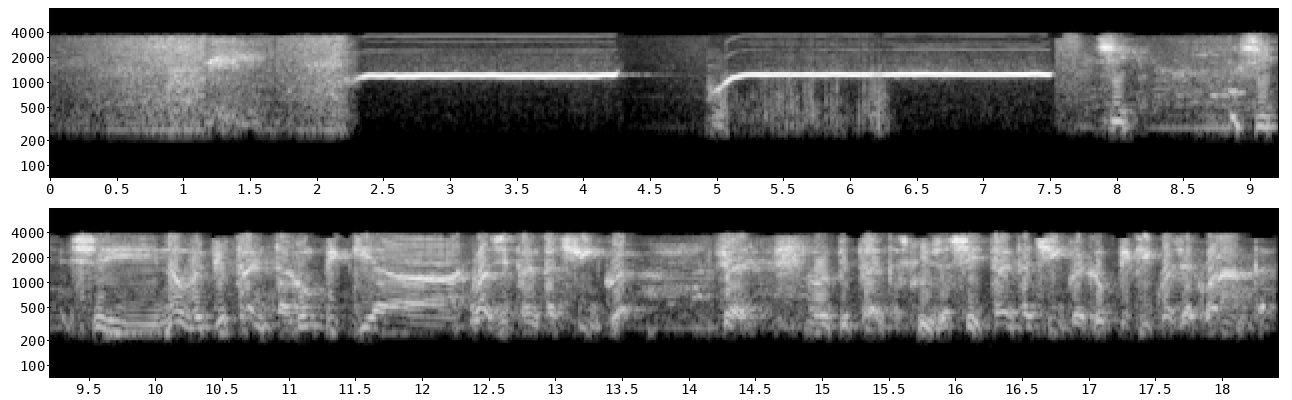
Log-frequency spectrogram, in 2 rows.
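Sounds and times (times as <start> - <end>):
CB radio hiss and crackle: 0.0 - 2.3, 4.7 - 6.6, 7.6 - 18.4
person whistling into a CRT 9009 CB radio transmitting in AM: 2.2 - 7.8.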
